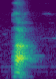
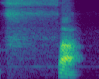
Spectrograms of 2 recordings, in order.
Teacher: So when you pronounce the sound pa, like you have in peak, you notice that the release of air is sudden, and that is why we call it explosive, from the word explosive. It's a plosive sound because it is a sudden release of sound pa, compared to the sound fa, which is voiceless labiodental fricative fa. That's a fricative because the release of air is gradual.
